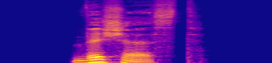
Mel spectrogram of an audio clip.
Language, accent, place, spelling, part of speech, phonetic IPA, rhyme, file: German, Germany, Berlin, wischest, verb, [ˈvɪʃəst], -ɪʃəst, De-wischest.ogg
- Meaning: second-person singular subjunctive I of wischen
